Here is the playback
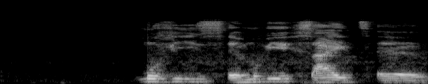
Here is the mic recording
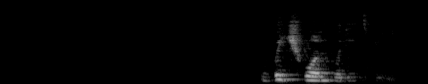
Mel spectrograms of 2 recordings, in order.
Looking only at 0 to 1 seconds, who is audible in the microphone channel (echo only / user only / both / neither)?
neither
